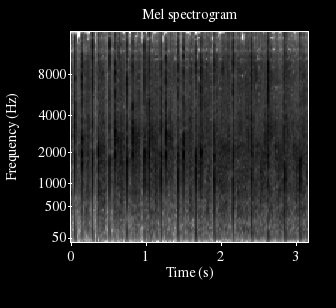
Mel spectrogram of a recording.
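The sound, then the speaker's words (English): An audience breaks into sustained applause for a guest of BBC Studios TalentWorks, many hands clapping in a dense, steady patter with sharp individual claps standing out, fairly loud and continuing throughout without any voices. “But let's just give a massive round of applause to our guest”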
